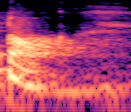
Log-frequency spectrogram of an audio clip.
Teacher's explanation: टॉक में एल तो लगा है लेकिन एल की साउंड नहीं आ रही, देखो टॉक, टॉल्क तो नहीं बोल रही मैं, इसे क्या पढ़ते हैं टॉक।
